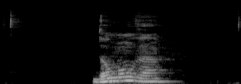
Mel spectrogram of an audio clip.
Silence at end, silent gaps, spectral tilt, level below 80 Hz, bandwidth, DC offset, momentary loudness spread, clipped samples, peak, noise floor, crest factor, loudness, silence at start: 0.65 s; none; -6.5 dB/octave; -62 dBFS; 12.5 kHz; under 0.1%; 18 LU; under 0.1%; -14 dBFS; -77 dBFS; 18 dB; -27 LUFS; 0.1 s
